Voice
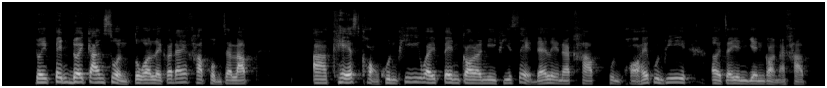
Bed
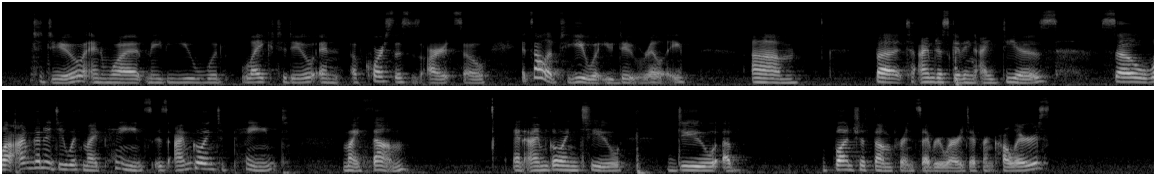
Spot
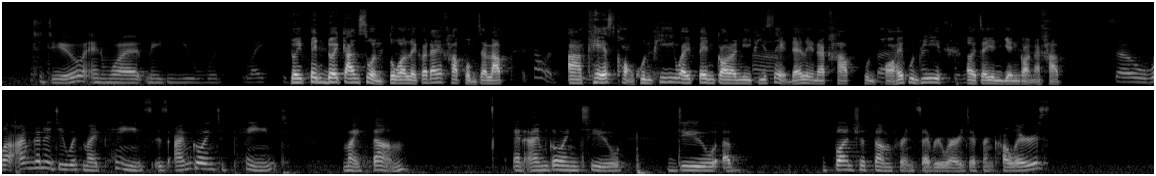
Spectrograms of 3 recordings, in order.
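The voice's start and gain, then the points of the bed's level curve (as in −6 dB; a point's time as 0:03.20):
2.55 s, +2.5 dB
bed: 0:01.44 −4 dB
0:02.33 −22 dB
0:11.04 −22 dB
0:11.70 −3 dB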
